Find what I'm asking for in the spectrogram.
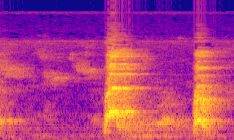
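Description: Household dogs in the background give two sharp barks about a second apart, fairly close and clear, after a quiet stretch of faint noise.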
